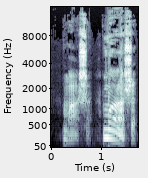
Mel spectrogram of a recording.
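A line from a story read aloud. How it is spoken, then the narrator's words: Reproachful deep boom. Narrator (Russian): укоризненно прогудел негр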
